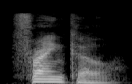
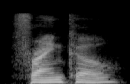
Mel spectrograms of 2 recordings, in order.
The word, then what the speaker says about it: Franco: Franciscus it's pronounced as Franco Franco Franco to pronounce it correctly emphasize the friend syllable and pronounce the o as a short o sound like hello Franco goodbye Franco if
